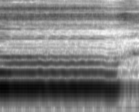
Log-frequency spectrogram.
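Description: A singer's voice holding one long, steady note with a slight vibrato, which fades out near the end.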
